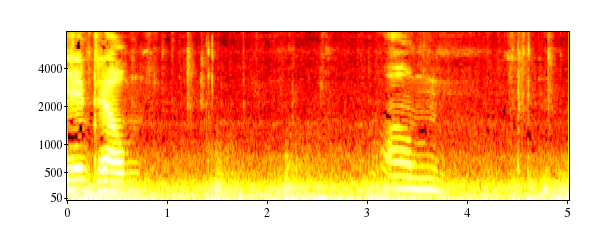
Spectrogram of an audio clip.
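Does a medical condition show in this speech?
Yes: traumatic brain injury.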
